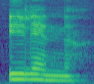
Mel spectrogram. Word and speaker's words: Hélène: Hélène.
